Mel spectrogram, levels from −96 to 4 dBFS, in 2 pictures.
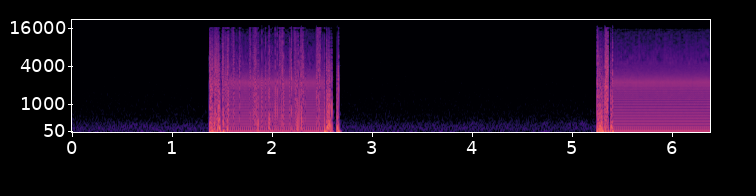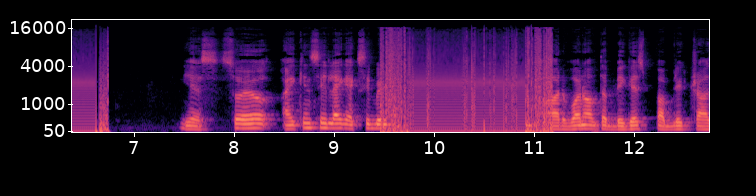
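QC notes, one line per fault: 1.37–2.66 s, 5.25–6.74 s, 9.46–11.18 s: intermittent contact. The speech cuts out three times, for about 1.0 s, 1.2 s and 1.2 s, as a loose plug or cable opens the signal path. Crackle marks each break and reconnection, and faint hiss remains while the line is open.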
